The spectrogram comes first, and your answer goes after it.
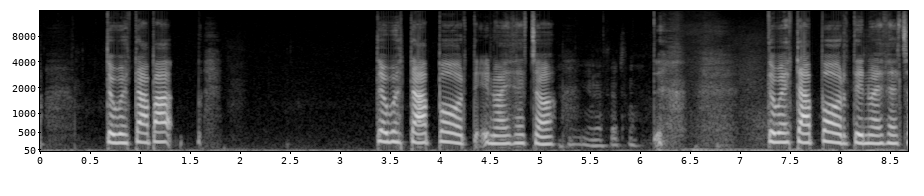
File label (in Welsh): "bord", Welsh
